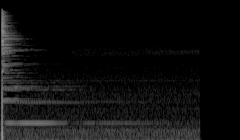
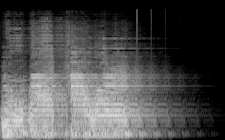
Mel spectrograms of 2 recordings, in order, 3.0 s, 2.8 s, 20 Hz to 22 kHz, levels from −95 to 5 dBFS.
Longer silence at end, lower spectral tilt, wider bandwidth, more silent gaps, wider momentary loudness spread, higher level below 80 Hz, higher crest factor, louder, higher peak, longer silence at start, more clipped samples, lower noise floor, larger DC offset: about the same, 0.75 s vs 0.85 s; second, -1.5 dB/octave vs -6 dB/octave; first, 16 kHz vs 13.5 kHz; neither; first, 17 LU vs 9 LU; second, -68 dBFS vs -50 dBFS; first, 40 dB vs 14 dB; second, -42 LUFS vs -11 LUFS; second, -6 dBFS vs 0 dBFS; about the same, 0 s vs 0 s; neither; about the same, -65 dBFS vs -67 dBFS; neither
